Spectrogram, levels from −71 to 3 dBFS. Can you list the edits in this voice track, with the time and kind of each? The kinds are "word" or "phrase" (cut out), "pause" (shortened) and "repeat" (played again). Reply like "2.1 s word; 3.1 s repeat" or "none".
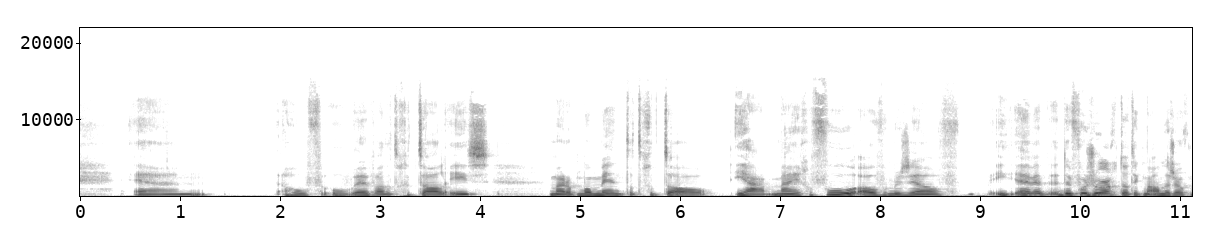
1.7 s pause; 4.6 s pause; 5.5 s word; 6.4 s pause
